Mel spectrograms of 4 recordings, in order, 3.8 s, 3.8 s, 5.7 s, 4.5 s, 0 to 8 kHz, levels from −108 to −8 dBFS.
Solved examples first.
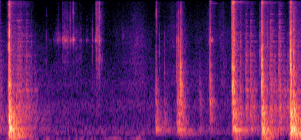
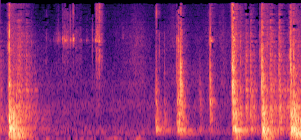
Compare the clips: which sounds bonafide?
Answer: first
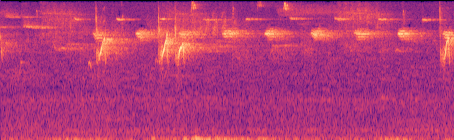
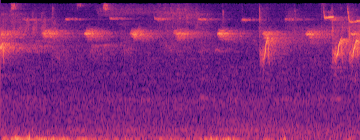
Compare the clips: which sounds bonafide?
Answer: first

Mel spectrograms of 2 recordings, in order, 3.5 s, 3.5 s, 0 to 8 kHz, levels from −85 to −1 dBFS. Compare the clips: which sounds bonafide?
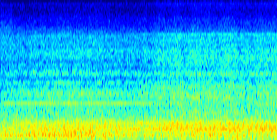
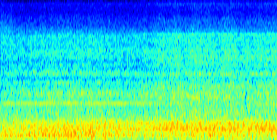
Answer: first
